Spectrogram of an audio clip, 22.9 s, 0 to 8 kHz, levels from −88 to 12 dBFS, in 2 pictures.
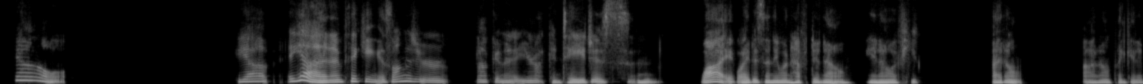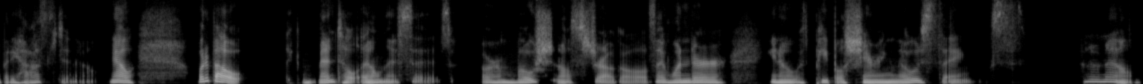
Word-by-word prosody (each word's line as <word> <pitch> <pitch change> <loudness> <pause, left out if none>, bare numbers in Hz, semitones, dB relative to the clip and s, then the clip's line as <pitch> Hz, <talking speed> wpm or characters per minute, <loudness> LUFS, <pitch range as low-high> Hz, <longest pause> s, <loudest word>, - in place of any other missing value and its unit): No. 355 -7 0 1.7
Yep. 245 +3 -1 0.2
Uh, 260 - +1
yeah, 285 - +7
and 180 +1 +6
I'm 205 +2 +3
thinking, 240 -4 -1
as 195 - -4
long 245 +5 +2
as 270 - 0
you're 190 -6 -5 0.3
not 200 0 -5
gonna 175 -4 -4
you're 170 -1 -5
not - - -13
contagious, 165 +5 -1
and 155 +4 -2 0.4
Why? 205 +4 +5
Why 155 0 +4
does 175 +1 +1
anyone 165 -1 +5
have 170 +1 +3
to 160 - 0
know? 150 +1 +1
You 155 -4 +2
know, 145 0 +5
if 150 - -3
you - - -4 0.8
I 160 0 +3
don't 155 -3 0 0.6
I 150 - -3
don't 155 -1 -2
think 150 0 -7
anybody 160 +1 -6
has 155 +6 -4
to - - -16
know. - - -17 0.2
Now, 185 -3 +3 0.6
what - - +4
about, - - +6 0.4
like, - - -27 0.2
mental 160 +1 +1
illnesses, 130 - -4 0.3
or 155 - -2
emotional 150 +5 -1
struggles? - - -8
I 165 - 0
wonder, 155 -1 +2 0.4
you - - 0
know, 140 0 +3
with 155 +1 -6
people 155 -4 -3
sharing 140 -2 +2
those 165 +4 -1
things. - - -11 1.1
I 230 - -6
don't 230 -1 -3
know. 220 - -2
165 Hz, 150 wpm, -26 LUFS, 150-200 Hz, 1.7 s, yeah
